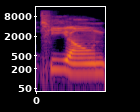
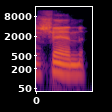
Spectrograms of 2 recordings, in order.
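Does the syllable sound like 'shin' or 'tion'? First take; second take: tion; shin. First: The syllable is said slowly and fully as 'tion'. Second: The syllable is said quickly, reduced to 'shin'.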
